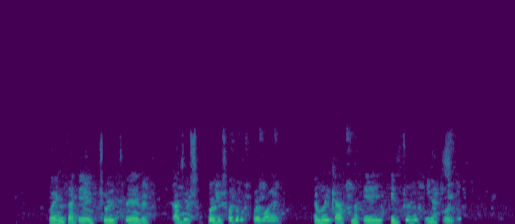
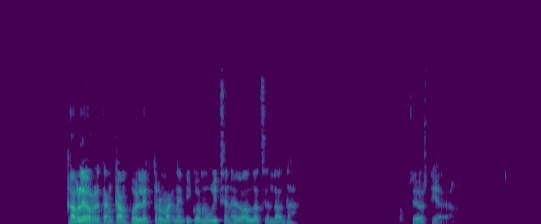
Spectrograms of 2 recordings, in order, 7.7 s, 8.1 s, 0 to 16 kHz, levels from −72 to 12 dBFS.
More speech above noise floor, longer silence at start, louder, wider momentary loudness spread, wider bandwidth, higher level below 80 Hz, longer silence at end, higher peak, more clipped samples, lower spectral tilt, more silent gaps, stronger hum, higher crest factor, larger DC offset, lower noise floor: second, 44 dB vs 64 dB; second, 0.75 s vs 1 s; first, -20 LUFS vs -25 LUFS; second, 7 LU vs 19 LU; second, 6.8 kHz vs 11 kHz; first, -60 dBFS vs -76 dBFS; second, 0.8 s vs 1.4 s; about the same, -2 dBFS vs -2 dBFS; neither; first, -8 dB/octave vs -5 dB/octave; second, none vs 4.66-5.98 s; neither; second, 18 dB vs 26 dB; neither; second, -63 dBFS vs -90 dBFS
